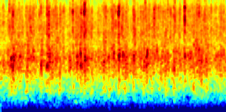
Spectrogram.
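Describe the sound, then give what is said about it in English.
A brief burst of audience applause during a talk about the Bible and citizenship, a steady wash of many hands clapping at moderate volume for about two seconds. “That's worth clapping for.”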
